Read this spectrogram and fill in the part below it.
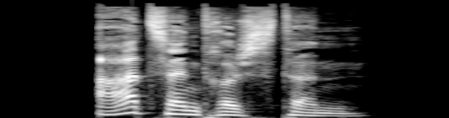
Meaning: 1. superlative degree of azentrisch 2. inflection of azentrisch: strong genitive masculine/neuter singular superlative degree
- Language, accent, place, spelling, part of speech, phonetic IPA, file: German, Germany, Berlin, azentrischsten, adjective, [ˈat͡sɛntʁɪʃstn̩], De-azentrischsten.ogg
